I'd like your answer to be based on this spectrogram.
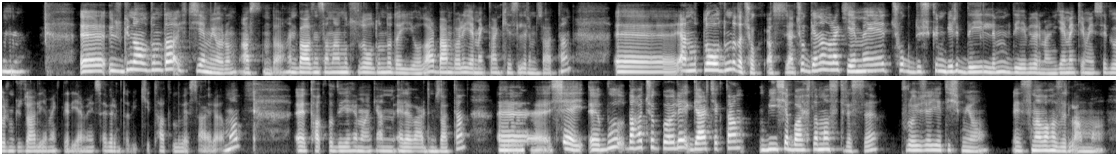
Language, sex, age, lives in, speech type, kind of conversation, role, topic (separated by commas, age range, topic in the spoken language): Turkish, female, 30-34, Germany, conversation, advice, user, Stresle başa çıkmak için yemek yemeye ya da bir şeyler içmeye yönelme alışkanlığınız hakkında neler anlatabilirsiniz?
